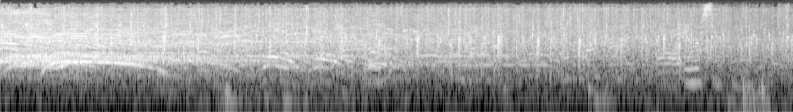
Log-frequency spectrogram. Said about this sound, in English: While my family and partner's family is coming up here, can we just have a massive round of applause for all the organisers who've pulled off this incredible march today?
